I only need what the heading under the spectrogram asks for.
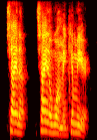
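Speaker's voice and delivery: normal talking voice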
